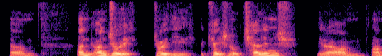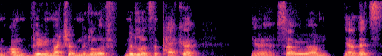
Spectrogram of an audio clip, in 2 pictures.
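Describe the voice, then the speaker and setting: A man's voice: mid-range voice, darkish tone. A middle-aged man from Zimbabwe, a podcast guest chatting casually and often repeating words as he goes. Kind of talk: casual interview chat.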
